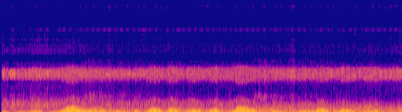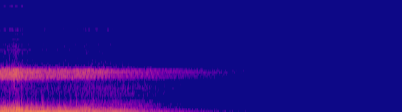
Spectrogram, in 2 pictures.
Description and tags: Realistic Alien Abduction
THE DARK FUTURE
Dark Suspenseful Sci-Fi Sounds
Just send me a link of your work :)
